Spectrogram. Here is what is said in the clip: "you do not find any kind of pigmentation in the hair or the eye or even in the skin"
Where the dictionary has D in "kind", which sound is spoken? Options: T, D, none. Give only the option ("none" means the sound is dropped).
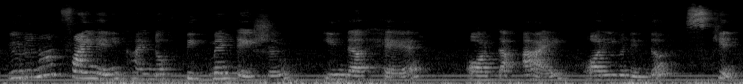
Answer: D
